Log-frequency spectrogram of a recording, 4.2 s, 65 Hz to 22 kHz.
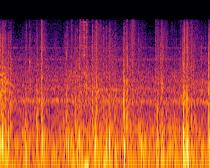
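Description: A horse being ridden in Diablo 4 clip-clops along in a quick, uneven hoof rhythm, faint and somewhat distant, with scattered sharper strikes.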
